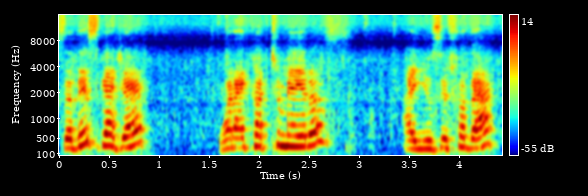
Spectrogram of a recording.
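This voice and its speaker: Cooking in her own kitchen, a Jamaican-born woman chats to the people watching her casual livestream amid frying and stirring noises. She has a high-pitched, expressive voice, speaks a little slowly, and the recording is low quality.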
